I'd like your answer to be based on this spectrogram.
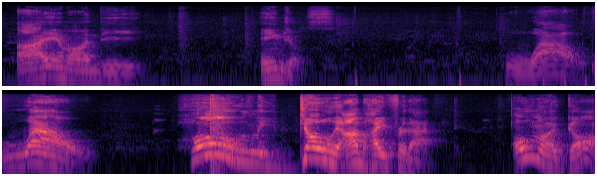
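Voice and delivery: loud, shocked, stunned disbelief, drawn-out wow. Reacting to news of joining a new team, shocked. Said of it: "If I sound like I'm a little bit of shock".

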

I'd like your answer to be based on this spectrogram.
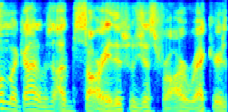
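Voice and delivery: usual speaking voice

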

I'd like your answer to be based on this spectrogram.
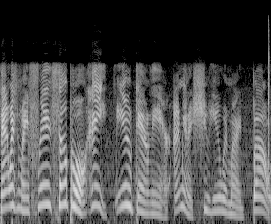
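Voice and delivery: very high, put-on, squeaky goblin voice. Voicing a goblin who yells down at the party: goblin voice. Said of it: "He says that in Goblin".

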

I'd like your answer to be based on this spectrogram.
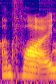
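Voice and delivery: put-on resigned teenager voice. Retelling own past replies to an uncle: imitating a resigned teenager. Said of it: "like a resigned teenager".

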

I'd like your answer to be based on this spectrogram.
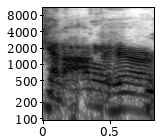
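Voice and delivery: imitated angry man's voice. Retelling a mall performer's reaction to being taunted: imitating an angry man. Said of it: "He got so mad at us. He's like".

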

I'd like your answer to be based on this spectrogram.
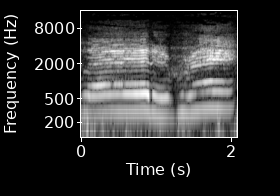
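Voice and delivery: very slow, stretched slow-motion voice. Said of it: "Oh, slow motion time".

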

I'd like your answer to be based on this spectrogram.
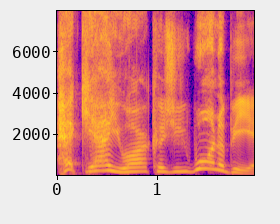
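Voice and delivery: very high, loud holler. Retelling how a nutrition coach pointed and answered: imitating someone yelling. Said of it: "he pointed at me and yelled at me".

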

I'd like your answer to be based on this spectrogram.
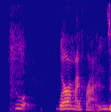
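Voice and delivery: ordinary delivery

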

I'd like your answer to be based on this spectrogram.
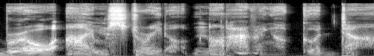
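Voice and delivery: low monster creature voice. Speaker tries out a voice for the captive monster's line, in an SCP-682 voice. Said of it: "Let's try a 682 voice".

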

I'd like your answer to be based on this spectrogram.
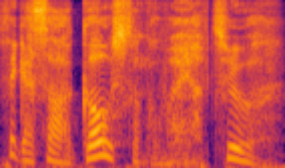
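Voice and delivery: winded, breathless. Back from closing the car windows, out of breath. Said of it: "I'm out of breath".

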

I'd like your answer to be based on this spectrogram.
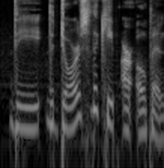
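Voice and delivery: ordinary talk, nothing marked

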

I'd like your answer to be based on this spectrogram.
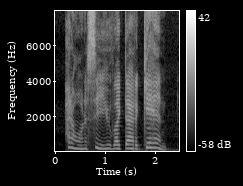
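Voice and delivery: pitched well up, in character. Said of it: "This is my Lily voice".

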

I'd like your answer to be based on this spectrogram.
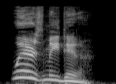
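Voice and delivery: put-on Irish accent. Showing how the Irish would say it, in an Irish accent. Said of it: "That's how the Irish would say it".

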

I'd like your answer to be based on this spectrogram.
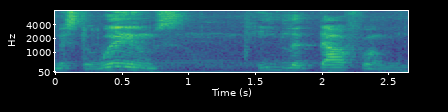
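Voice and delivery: normal talking voice

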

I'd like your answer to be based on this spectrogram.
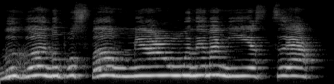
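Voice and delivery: loud yelling. Redka, caught and held, shouts at his captor: yelling. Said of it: "репетував Редька".

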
